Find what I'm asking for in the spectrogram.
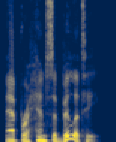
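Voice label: "apprehensibility", British English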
